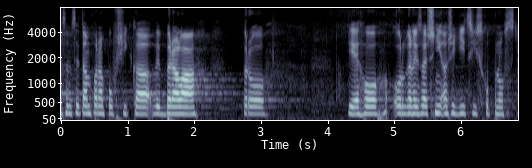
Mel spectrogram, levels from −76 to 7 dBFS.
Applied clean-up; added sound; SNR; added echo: none; none; none; none.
